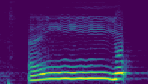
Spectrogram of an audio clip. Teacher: حمزہ سکون ہے، جھٹکے سے پڑھیں گے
